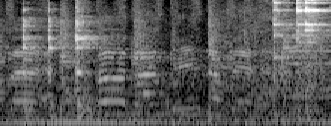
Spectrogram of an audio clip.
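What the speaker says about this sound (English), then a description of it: "Just gonna stir in there" A metal spoon stirs and clinks against a pot of garlic dill pickling brine, light scraping and a few sharp taps near the end, close and fairly quiet with no speech.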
